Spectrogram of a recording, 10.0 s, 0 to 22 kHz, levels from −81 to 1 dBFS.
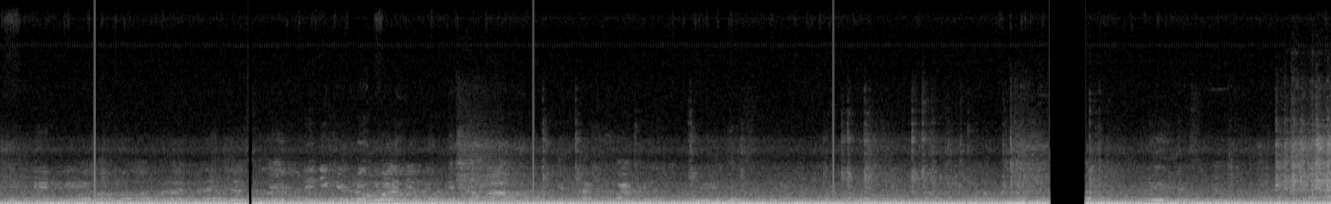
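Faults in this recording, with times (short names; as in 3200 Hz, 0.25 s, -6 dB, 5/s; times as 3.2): hum 50 Hz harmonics 8 -26 dBFS
0.71 pop -5 dBFS
1.86–1.89 gap 33 ms
4 pop -8 dBFS
6.25 pop -8 dBFS
7.87–8.14 gap 0.272 s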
